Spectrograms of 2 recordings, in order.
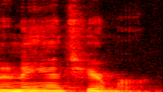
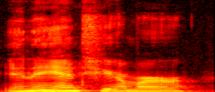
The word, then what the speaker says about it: enantiomer: One of those types is called an enantiomer. So repeat that after me. Enantiomer, enantiomer.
